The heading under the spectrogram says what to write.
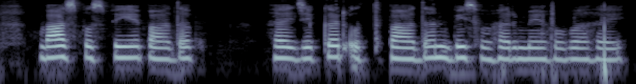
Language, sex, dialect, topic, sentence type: Magahi, female, Central/Standard, banking, statement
